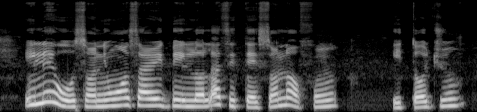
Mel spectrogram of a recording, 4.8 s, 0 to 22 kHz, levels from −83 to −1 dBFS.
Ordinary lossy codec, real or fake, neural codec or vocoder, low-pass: none; real; none; none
